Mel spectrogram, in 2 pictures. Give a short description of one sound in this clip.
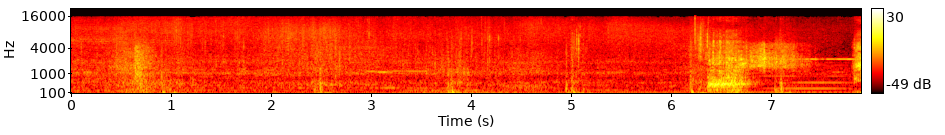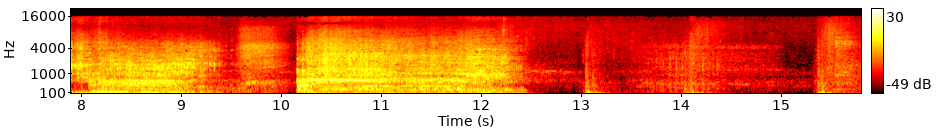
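A large dinosaur stomps heavily with booming footsteps.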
